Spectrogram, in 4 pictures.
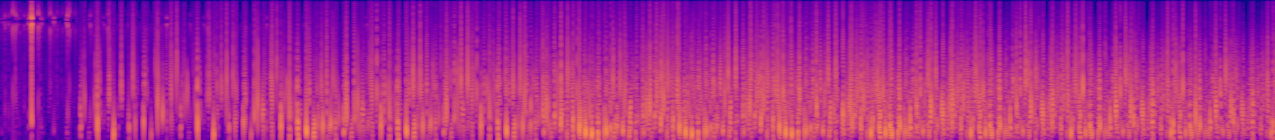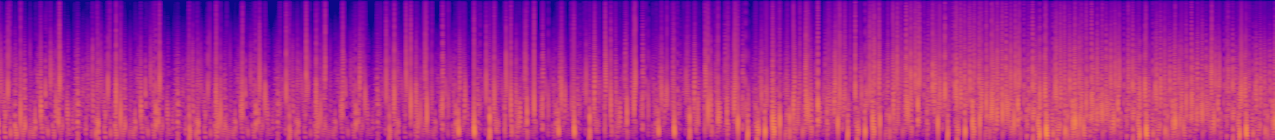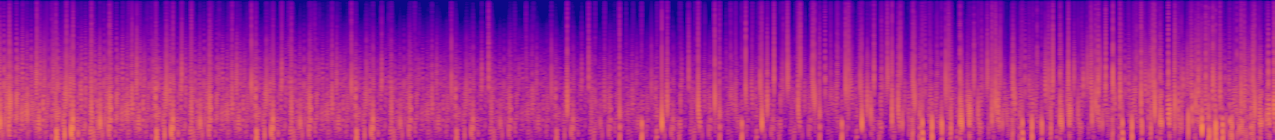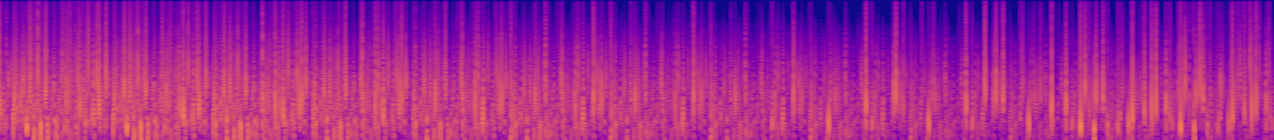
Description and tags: synthetic, cricket-like sounds/atmo made with my reaktor-ensemble "RmCricket"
